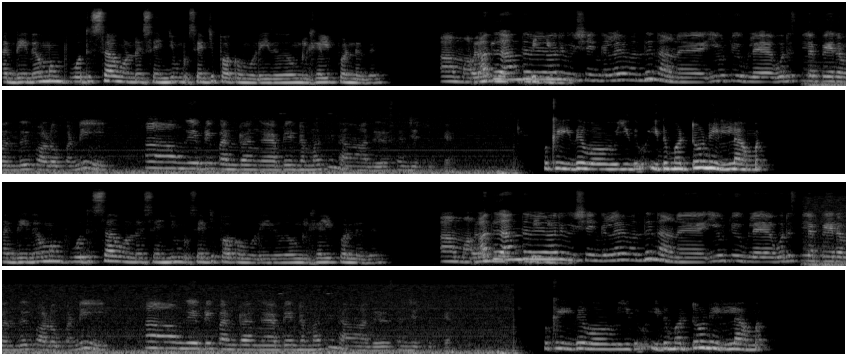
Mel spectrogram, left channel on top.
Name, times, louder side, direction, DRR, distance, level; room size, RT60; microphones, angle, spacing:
voice 1, 0.0-3.8 4.7-5.7 13.9-16.0, left 5 dB, 60° left, 0.5 m, -29 dB
voice 2, 4.4-9.5 9.9-12.6, right 1 dB, 10° right, 1.0 m, -34 dB
sound 1, 8.0-13.6, right 1 dB, 75° right, 0.6 m, -39 dB
4.6 x 2.6 x 2.6 m
head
